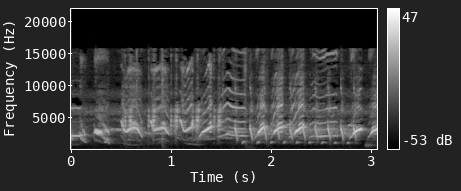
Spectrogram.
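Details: Displaying Chinese hwamei in a cage, Vietnam, giving a high, energetic song: wavering whistled notes followed by a rapid series of about ten repeated upslurred whistles.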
